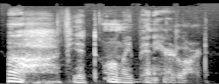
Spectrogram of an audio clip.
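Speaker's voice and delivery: very soft, low, hushed lament; a broken, quiet plea to the Lord; grieving sister. Acted. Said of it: "says those words".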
